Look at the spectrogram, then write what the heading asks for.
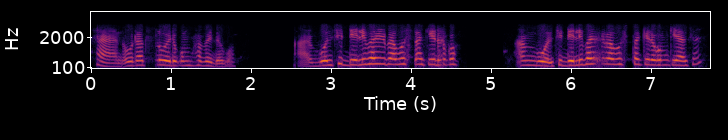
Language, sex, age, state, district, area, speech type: Bengali, female, 45-60, West Bengal, Nadia, urban, conversation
